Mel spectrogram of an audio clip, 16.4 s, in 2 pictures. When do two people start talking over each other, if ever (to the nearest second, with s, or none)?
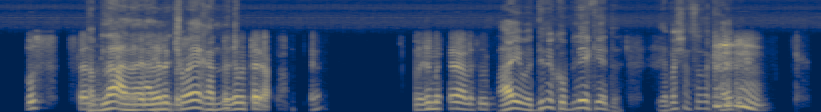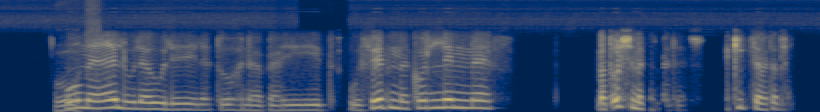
1 s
